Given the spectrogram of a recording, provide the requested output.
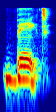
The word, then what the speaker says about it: baked: So we don't hear the E, but we hear the long A, and we hear the D sound at the end, D. So let's blend baked together.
